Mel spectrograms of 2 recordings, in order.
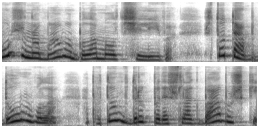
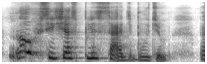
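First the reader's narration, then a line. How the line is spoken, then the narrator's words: Grumbling old woman. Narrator (Russian): ворчала бабушка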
